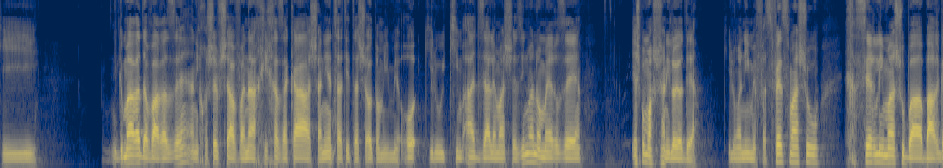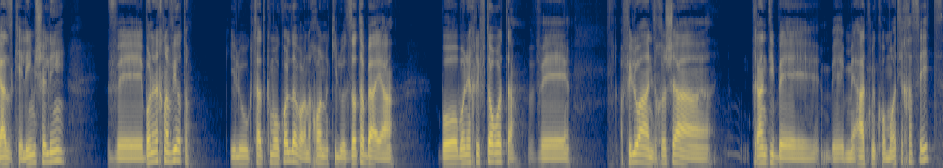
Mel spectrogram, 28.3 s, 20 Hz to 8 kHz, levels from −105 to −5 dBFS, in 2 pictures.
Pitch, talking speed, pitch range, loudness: 110 Hz, 135 wpm, 105-130 Hz, -28 LUFS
